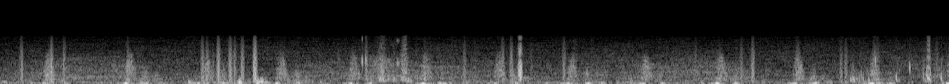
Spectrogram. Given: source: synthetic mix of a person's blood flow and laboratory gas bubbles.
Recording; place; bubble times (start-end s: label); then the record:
Doppler ultrasound of blood flow; subclavian vein
3.58-4.28 s: bubbles
8.48-8.79 s: bubbles
8.93-9.02 s: bubbles
9.06-9.14 s: bubbles
9.21-9.35 s: bubbles
9.38-9.45 s: bubbles
From the record:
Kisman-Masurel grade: 222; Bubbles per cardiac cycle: several, 3 to 8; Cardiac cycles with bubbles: 10 to 50%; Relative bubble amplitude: moderate (0.250 to 0.450); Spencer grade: 2 (many but less than half of the cardiac periods contain bubble signals, singularly or in groups); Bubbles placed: anywhere in the cardiac cycle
